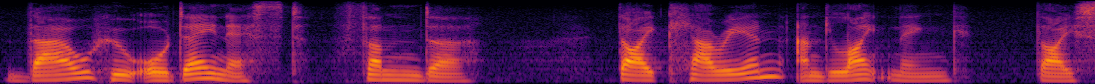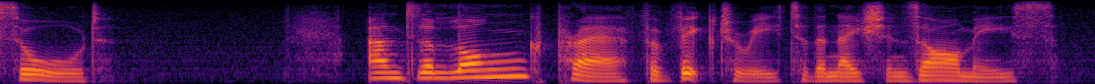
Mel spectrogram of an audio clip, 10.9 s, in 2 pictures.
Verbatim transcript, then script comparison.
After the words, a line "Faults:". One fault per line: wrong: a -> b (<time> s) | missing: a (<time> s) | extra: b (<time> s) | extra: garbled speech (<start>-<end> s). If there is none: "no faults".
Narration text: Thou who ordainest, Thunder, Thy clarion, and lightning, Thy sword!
Thou who ordainest, Thunder, Thy clarion, and lightning, Thy sword! and the "long prayer" for victory to the nation's armies
Faults:
extra: and the long prayer for victory to the nation's armies (7.3 s)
